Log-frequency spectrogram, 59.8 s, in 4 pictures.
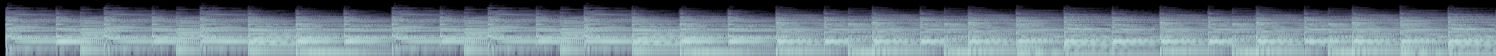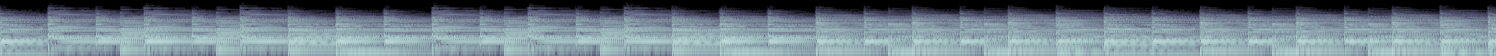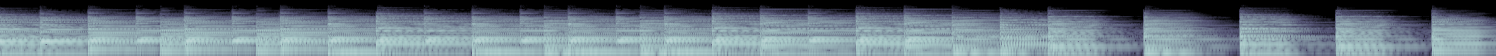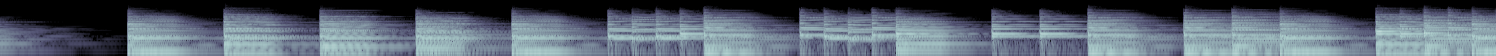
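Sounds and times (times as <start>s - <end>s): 
piano: 0.0s - 59.8s.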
